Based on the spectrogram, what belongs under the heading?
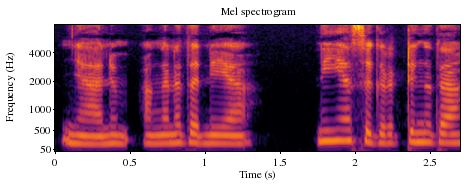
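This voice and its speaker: A woman's voice: mid-range voice, fairly even intonation, moderate pace, mellow, clean tone, dry recording, clean studio sound, natural voice. A woman reading the part of an irritable, sarcastic young man who craves a smoke, in a blunt, grumbling way.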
